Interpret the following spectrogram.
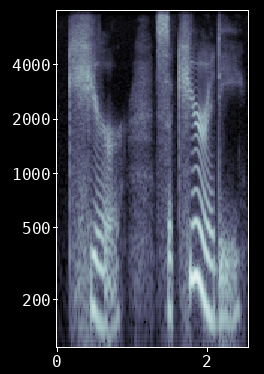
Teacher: this CU is really a k y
